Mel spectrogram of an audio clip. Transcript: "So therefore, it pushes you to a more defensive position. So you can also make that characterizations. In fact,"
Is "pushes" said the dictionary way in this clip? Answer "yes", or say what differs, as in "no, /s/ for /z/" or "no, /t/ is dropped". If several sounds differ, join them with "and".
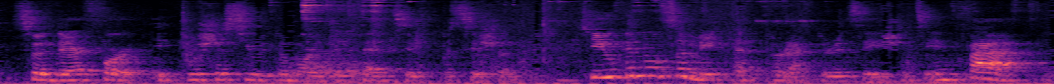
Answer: no, /s/ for /z/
